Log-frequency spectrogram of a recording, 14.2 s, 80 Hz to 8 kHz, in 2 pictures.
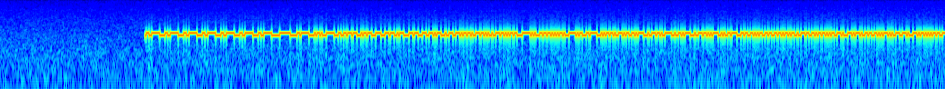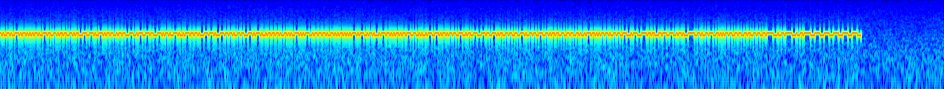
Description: NAVTEX (SITOR-B), 100 baud, 170 Hz shift, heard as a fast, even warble, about 1360 Hz centre. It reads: ZCZC MB63 GALE WARNING 113. NE 9 TO 10 EXPECTED IMMINENT. NNNN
